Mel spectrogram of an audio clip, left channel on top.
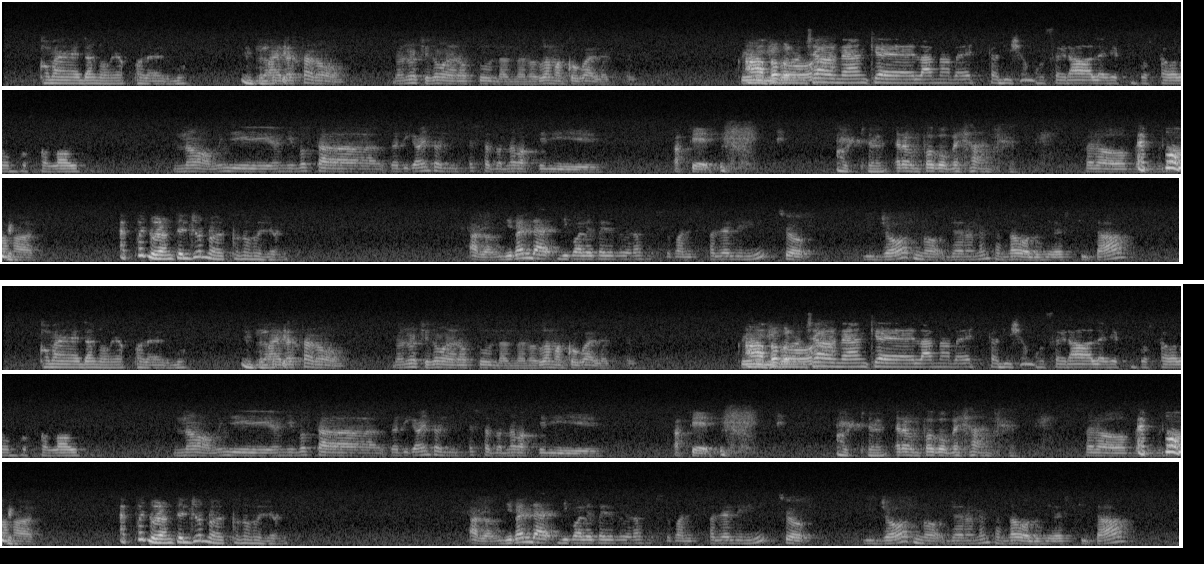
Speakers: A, on the left (about 50°); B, on the right (about 55°).
A: come da noi a Palermo, in pratica.
B: ma in realtà no, da noi ci sono le notturne almeno, là manco quella c'è. Quindi
A: Ah, proprio
B: tipo,
A: non c'era
B: <laughs>
A: neanche la navetta, diciamo, serale che ti portava da un posto all'altro.
B: no, quindi ogni volta, praticamente ogni festa tornavo a piedi, a piedi. <laughs>
A: Ok.
B: Era un poco pesante, <laughs> però vabbè,
A: E
B: si poteva
A: poi,
B: fare.
A: e poi durante il giorno che cosa facevi?
B: Allora, dipende di quale periodo di Erasmus parli. Se parli all'inizio, di giorno, generalmente andavo all'università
